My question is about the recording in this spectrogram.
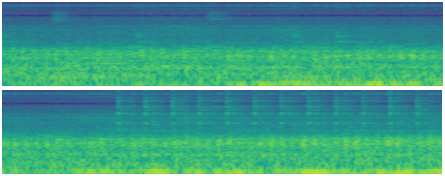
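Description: Low rumble of an approaching narrow-gauge steam train carried through the track, growing from about three seconds in. From about seven seconds the steel rails start ringing in a quick, even ticking rhythm of about three ticks a second.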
